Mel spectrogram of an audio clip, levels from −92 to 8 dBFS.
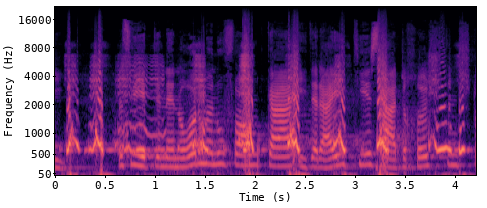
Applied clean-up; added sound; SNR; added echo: none; Bark; -5 dB; none.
